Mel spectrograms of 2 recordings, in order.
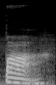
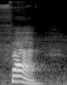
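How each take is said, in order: First: The first sound is a p made with both lips. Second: The first sound is an f made with teeth. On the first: The speaker calls it wrong. "terbawa aksen e, mengucapkan menjadi pa. Nah, ini salah ya" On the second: The speaker calls it right. "Ujung gigi seri atas bertemu dengan bibir bawah bagian dalam"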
